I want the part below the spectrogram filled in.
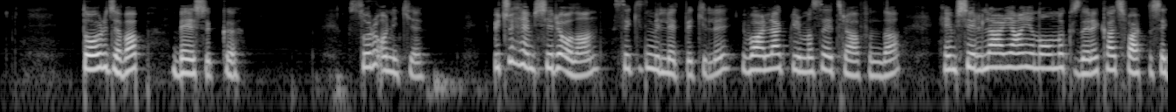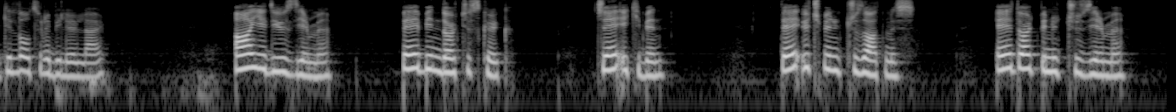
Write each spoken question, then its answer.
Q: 3'ü hemşeri olan 8 milletvekili yuvarlak bir masa etrafında Hemşeriler yan yana olmak üzere kaç farklı şekilde oturabilirler?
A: Doğru cevap A şıkkı.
